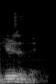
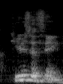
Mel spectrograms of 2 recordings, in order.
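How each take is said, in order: First: Lower, softer repeat of "Here's the thing"; quieter repeat. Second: Said in the usual way. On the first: Real, not acted. Host quietly resets his answer on balance. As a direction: drop "Here's the thing" down low and soft.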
